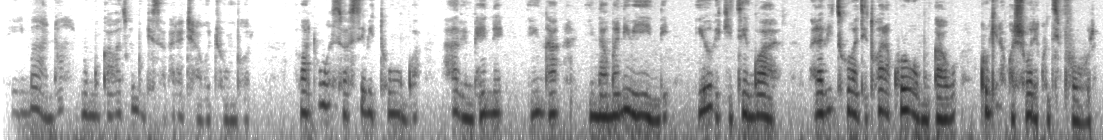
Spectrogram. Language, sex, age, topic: Rundi, female, 18-24, agriculture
